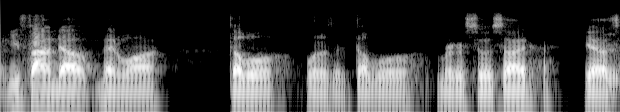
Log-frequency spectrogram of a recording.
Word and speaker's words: Benoit: the next day, they like you found out Benoit double murder suicide, yeah, that's how you say it.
